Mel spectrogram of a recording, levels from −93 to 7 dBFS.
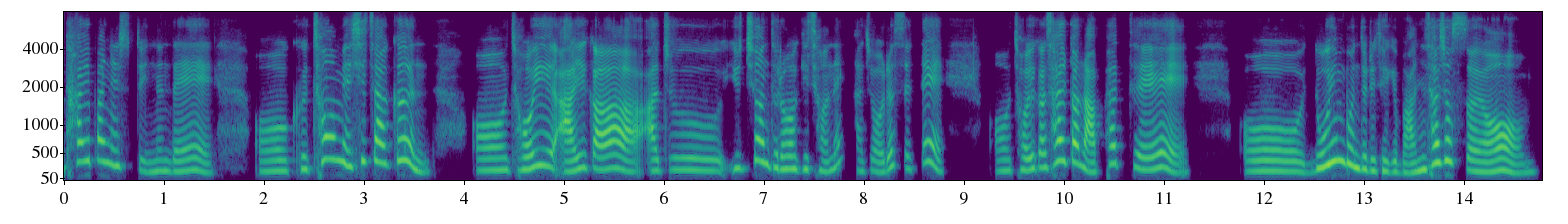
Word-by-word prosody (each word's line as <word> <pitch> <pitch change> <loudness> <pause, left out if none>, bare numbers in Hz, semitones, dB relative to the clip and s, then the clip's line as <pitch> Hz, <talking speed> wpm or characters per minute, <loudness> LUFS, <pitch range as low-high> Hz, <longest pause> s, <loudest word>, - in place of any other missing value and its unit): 타의 355 +1 -1
반일 355 -5 0
수도 275 -7 -11
있는데 185 0 -4 0.4
어 185 +1 -4
그 220 -1 -5
처음에 375 - +2
시작은 340 - +1 0.4
어 205 +1 -2
저희 240 +8 +1
아이가 220 0 +4
아주 200 0 -4
유치원 270 - 0
들어가기 225 -3 -1
전에 200 - -6
아주 185 -1 -11
어렸을 230 +6 -5
때 270 - -3 0.5
어 190 +1 -7
저희가 215 +5 -1
살던 345 +3 +3
아파트에 220 - 0 0.6
어 185 -1 -1
노인분들이 260 - +4
되게 180 -2 -4
많이 165 +5 0
사셨어요. 195 - +2
215 Hz, 260 characters per minute, -22 LUFS, 185-280 Hz, 0.6 s, 아이가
